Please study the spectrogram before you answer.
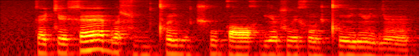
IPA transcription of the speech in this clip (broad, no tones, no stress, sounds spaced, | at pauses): k ɛ c e x ɛː b ə ɬ o̤ tʰ ə̃ ʎ o̤ t͡ʃʰ u k ɒː x ɡʲ ɛ̃ sʷ e x õ ʒ tʰ ĩ ʎ ẽ ɟ ɛ̃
